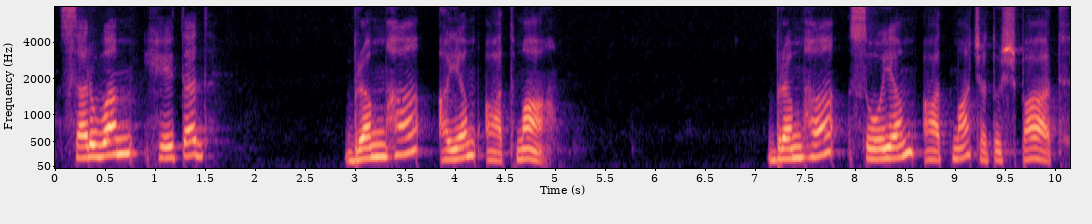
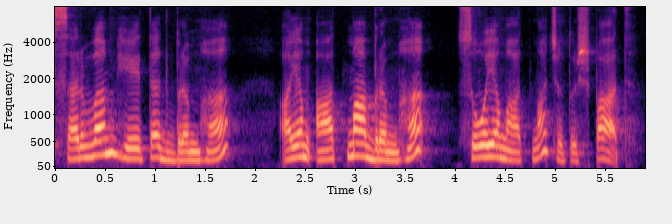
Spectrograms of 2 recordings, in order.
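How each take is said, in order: First: Slow recital, breaking after "Sarvam hetad" and again after "Brahma ayam atma"; measured reading, "Brahma" grouped with the words after it; word-by-word recitation. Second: Slow recital, "Sarvam hetad Brahma" as one phrase, then a pause; "ayam atma Brahma" joined up, "soyam atma chatushpat" following as its own phrase; regrouped mantra reading. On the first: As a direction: recite slowly with long pauses, "Brahma" starting each new phrase. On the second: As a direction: read slowly, closing each phrase on "Brahma" before going on.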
